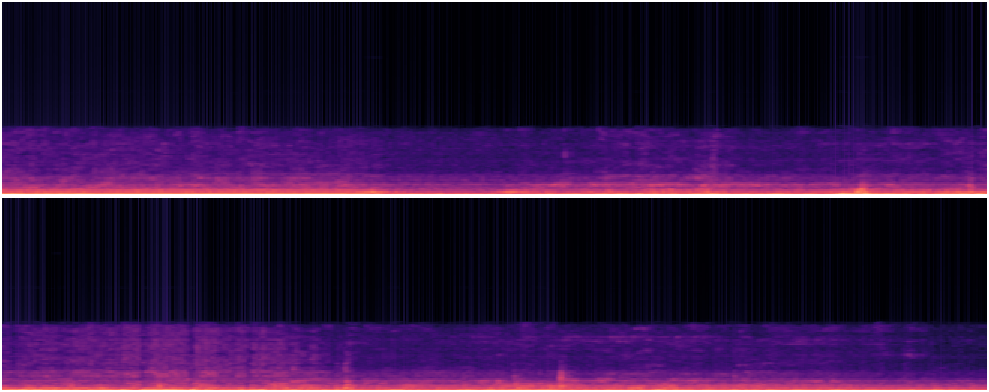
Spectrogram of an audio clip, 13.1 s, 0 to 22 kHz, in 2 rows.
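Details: Audi A4 2.8 12V V6 at idle: deep tractor-like chuffing rumble with irregular puffs; exhaust leak right after the flex pipe and before the cat, one bank open; since repaired, now running a Magnaflow muffler.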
